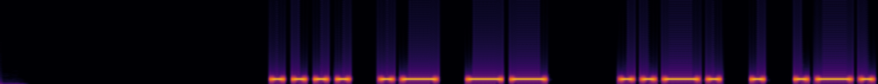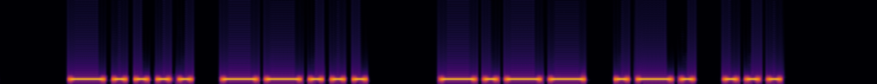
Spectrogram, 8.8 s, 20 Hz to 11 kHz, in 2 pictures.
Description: Morse code, heard as a keyed tone, about 22 wpm, 700 Hz. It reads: HAM FER 67 YRS
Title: Practice QSO - Exchange 3 - More Info - 22wpm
